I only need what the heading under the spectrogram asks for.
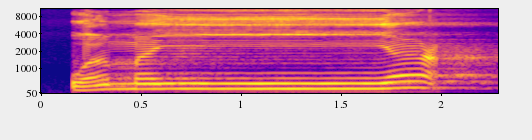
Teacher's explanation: Siap masuk dan mendengung. Masuk pada huruf berikutnya yaitu huruf ya. Dan mendengung selama 2 atau 3 harokat. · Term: idgham bi gunnah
